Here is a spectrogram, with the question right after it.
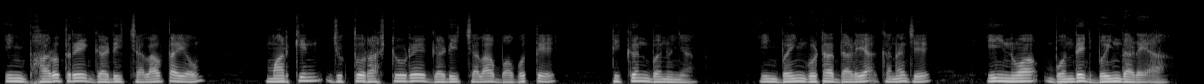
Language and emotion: Santali, fearful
